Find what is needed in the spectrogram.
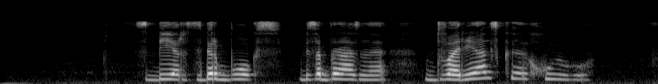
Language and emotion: Russian, angry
